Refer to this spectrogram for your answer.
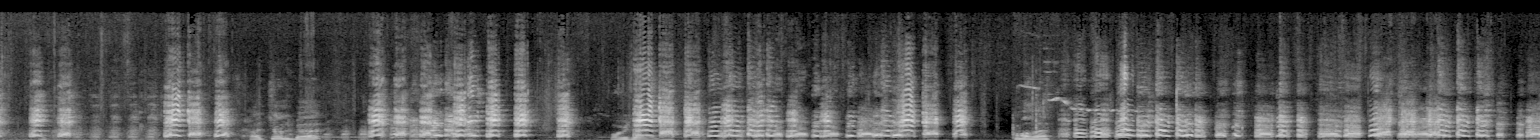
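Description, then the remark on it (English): A flock of farm geese honks loudly and continuously, overlapping harsh calls filling the scene, while a person speaks briefly to the birds, including a hand-reared goose named Charlie. “And I know over to my right, I can also hear geese gently clucking, but if I go over there now, they'll make a lot of noise.”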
